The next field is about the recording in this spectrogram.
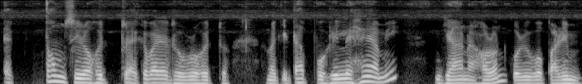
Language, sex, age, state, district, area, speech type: Assamese, male, 30-45, Assam, Dhemaji, rural, spontaneous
